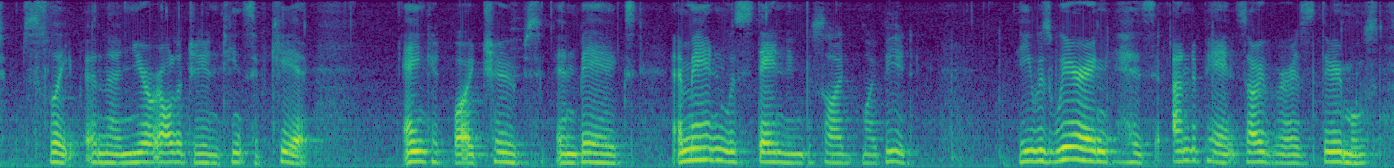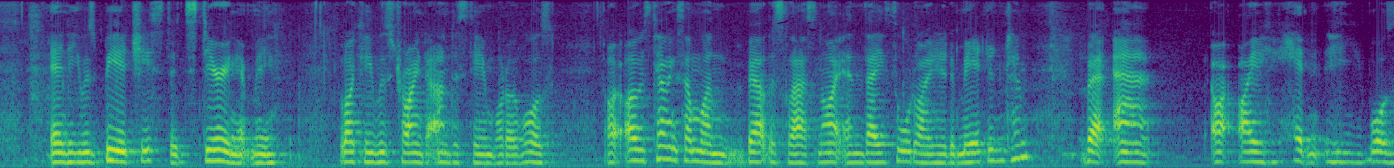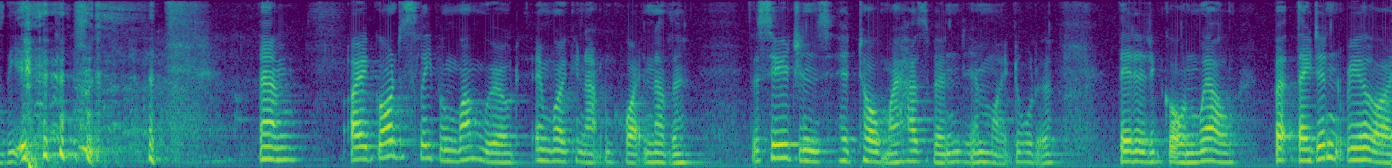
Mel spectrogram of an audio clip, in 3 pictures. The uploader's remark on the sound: At the 2021 Marlborough Book Festival.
